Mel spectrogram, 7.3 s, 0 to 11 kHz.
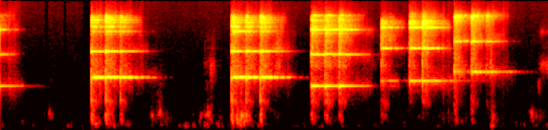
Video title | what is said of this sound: Chai and Why? May 31, 2020: Just a Glass of Water | the sound that you get when you tap the glasses depends very much on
